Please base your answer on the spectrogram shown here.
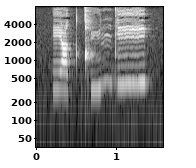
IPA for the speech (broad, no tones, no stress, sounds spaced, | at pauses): eː tˤ ǃʼ y n d eː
